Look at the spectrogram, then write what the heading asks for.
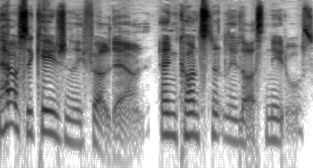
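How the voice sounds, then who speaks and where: A woman talks at a moderate pace and medium pitch in an ordinary speaking voice. The recording is very clean and silent behind her, with a dry, close sound and no echo. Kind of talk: audiobook reading.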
